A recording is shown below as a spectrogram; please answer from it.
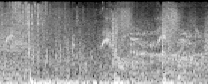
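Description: A Levioso spell cast in Hogwarts Legacy gives off a loud booming burst with swooshing magical sweeps, sustained over about two seconds with no voices.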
